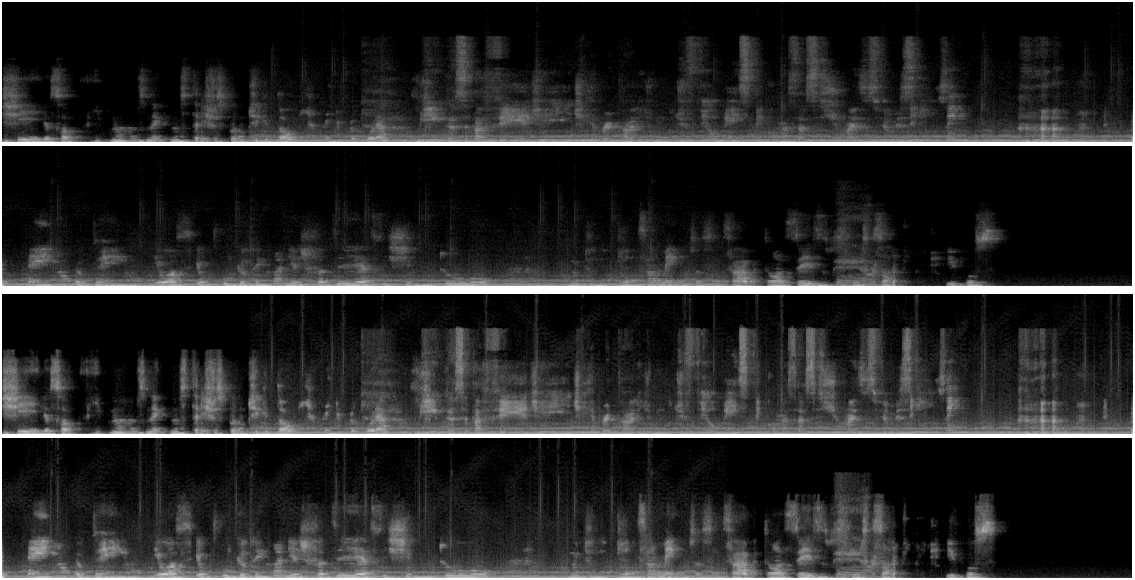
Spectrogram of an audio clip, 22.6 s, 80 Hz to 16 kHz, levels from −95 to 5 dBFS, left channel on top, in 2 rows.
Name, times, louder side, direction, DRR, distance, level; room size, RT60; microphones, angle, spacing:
voice 1, 0.0-3.9 11.3-16.3 17.0-20.3 20.8-21.3, right 3 dB, 65° right, 0.5 m, -29 dB
sound 1, 2.5-18.6, right 2 dB, 35° right, 1.2 m, -37 dB
voice 2, 3.6-9.7 10.2-10.9 19.5-20.2, right 1 dB, 80° right, 1.9 m, -37 dB
11.5 x 11.0 x 5.4 m
head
